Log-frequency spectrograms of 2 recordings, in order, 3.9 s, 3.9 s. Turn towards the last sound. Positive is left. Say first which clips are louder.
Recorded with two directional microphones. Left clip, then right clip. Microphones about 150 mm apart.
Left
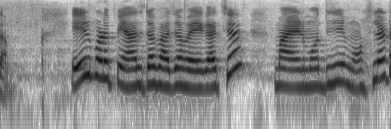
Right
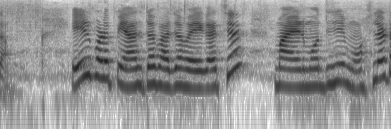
# left 6 dB
turn(degrees=35)  # may be behind; listen again after turning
